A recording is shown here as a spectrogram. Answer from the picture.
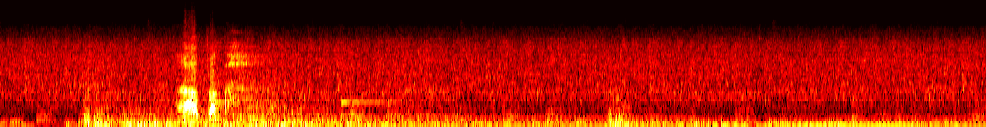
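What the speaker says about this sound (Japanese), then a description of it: "雷まで鳴ってるよ" A thunderclap cracks and rumbles in a rainstorm in the video game Deadly Premonition Origins, with steady rain hiss continuing beneath. A brief voice speaks early on, and a softer rumble follows later.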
